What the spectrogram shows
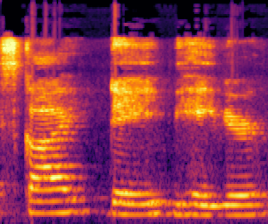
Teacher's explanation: were pronounced with full diphthongs, maintaining the same sound quality as an American speaker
